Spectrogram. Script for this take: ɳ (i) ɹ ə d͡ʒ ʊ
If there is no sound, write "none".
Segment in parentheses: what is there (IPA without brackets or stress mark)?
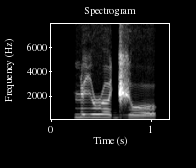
i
